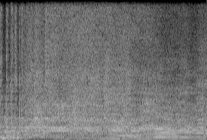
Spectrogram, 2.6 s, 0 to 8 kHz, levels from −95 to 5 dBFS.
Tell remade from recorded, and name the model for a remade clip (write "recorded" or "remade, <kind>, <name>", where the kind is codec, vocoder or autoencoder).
remade, codec, SNAC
